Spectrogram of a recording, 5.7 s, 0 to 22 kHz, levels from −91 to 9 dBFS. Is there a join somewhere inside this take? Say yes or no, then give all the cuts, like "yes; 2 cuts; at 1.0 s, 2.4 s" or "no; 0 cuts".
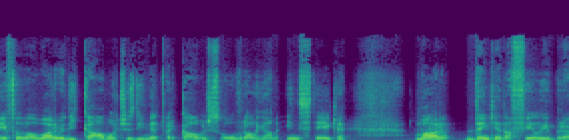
no; 0 cuts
